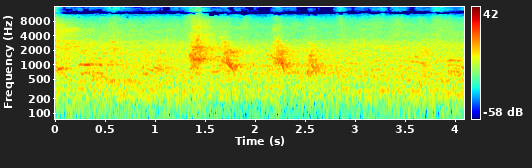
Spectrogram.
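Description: A dog yipping: about four quick, high yips in the middle, each falling in pitch.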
